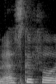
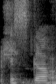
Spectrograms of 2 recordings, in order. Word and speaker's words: Escafil: Escafil is how I pronounced it. I always feel like a scaffold, like scaffolding.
